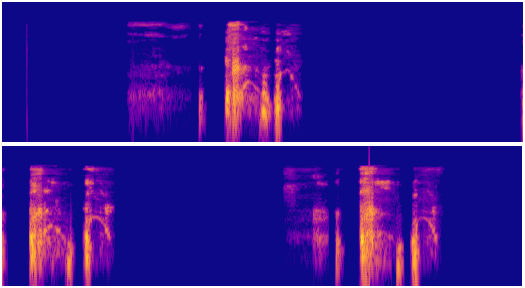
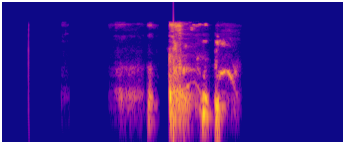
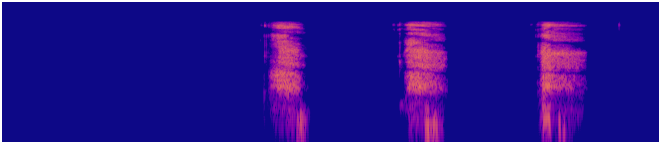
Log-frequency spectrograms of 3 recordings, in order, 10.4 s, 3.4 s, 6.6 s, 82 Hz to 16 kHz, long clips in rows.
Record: {"three_cough_length": "10.4 s", "three_cough_amplitude": 25258, "three_cough_signal_mean_std_ratio": 0.22, "cough_length": "3.4 s", "cough_amplitude": 26650, "cough_signal_mean_std_ratio": 0.28, "exhalation_length": "6.6 s", "exhalation_amplitude": 3031, "exhalation_signal_mean_std_ratio": 0.3, "survey_phase": "beta (2021-08-13 to 2022-03-07)", "age": "18-44", "gender": "Male", "wearing_mask": "No", "symptom_new_continuous_cough": true, "symptom_runny_or_blocked_nose": true, "symptom_fever_high_temperature": true, "symptom_headache": true, "symptom_change_to_sense_of_smell_or_taste": true, "symptom_loss_of_taste": true, "symptom_onset": "5 days", "smoker_status": "Never smoked", "respiratory_condition_asthma": false, "respiratory_condition_other": false, "recruitment_source": "Test and Trace", "submission_delay": "2 days", "covid_test_result": "Positive", "covid_test_method": "RT-qPCR", "covid_ct_value": 17.3, "covid_ct_gene": "ORF1ab gene", "covid_ct_mean": 17.6, "covid_viral_load": "1600000 copies/ml", "covid_viral_load_category": "High viral load (>1M copies/ml)"}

